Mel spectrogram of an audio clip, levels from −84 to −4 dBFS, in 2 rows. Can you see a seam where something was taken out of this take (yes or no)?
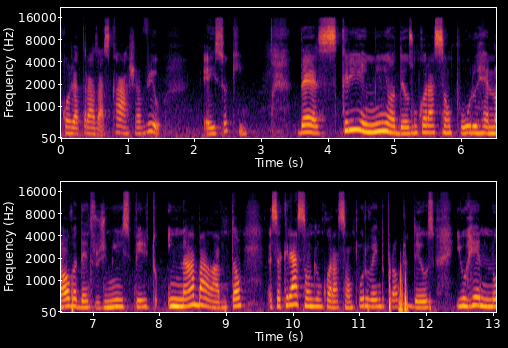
no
